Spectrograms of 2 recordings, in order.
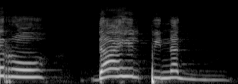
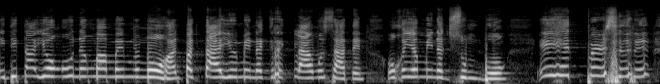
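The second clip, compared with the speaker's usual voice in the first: urgent; 6 semitones higher, 7 dB louder than usual. Retold or imitated. Urgent explaining to Tita Joy.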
